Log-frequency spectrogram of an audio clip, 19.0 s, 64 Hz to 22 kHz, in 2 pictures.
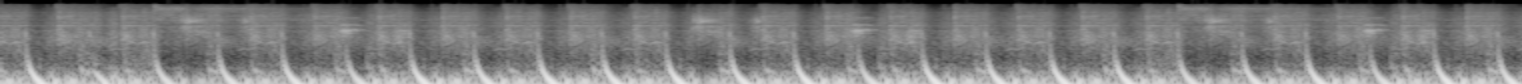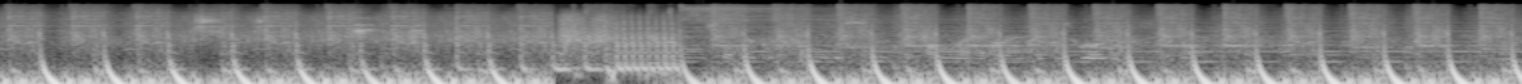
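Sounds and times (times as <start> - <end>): hi-hats and high percussion: 0.0 - 19.0
techno kick drum: 0.0 - 19.0.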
